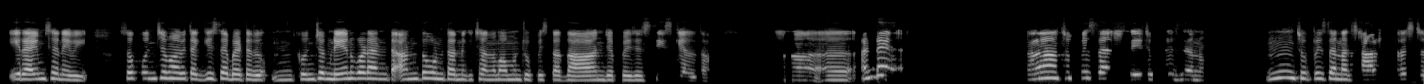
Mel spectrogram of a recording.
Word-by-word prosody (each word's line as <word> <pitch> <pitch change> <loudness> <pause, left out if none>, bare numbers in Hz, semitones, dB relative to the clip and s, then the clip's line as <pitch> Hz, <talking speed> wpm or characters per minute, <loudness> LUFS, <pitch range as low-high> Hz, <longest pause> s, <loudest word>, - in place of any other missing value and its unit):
ఈ - - +7
రైమ్స్ 250 +3 +5
అనేవి. 205 -5 +2 0.4
సో, - - -3
కొంచెం 280 +1 0
అవి 265 -1 0
తగ్గిస్తే 260 +3 +1
బెటర్. 230 -2 +1 0.2
హ్మ్. 210 +2 -9
కొంచెం 240 +3 0
నేను 260 +3 +8
గూడా 275 -1 +5
అంట 245 -1 -4
అంటూ 260 +3 -2
ఉంటాను, 245 -3 +1
నీకు 215 -1 -8
చందమామను 220 0 -2
చూపిస్తా 215 -1 -3
దా! 200 -1 +4 0.2
అని 205 0 -5
చెప్పేసేసి 200 -2 -4
తీసుకెళ్తా. 185 -4 -4 0.9
ఆ! - - -1 0.3
ఆహ్, 205 0 -2 0.2
అంటే 345 +9 +3 1.5
ఆ! - - +2 0.3
చూపిస్తానండి. 285 - -2
చూపిస్తాను. 220 - -10 0.7
హ్మ్. 300 +3 -2
చూపిస్తాను. 270 -2 -2
నాకు 230 -3 -2
చాలా 220 0 +2
ఇంట్రెస్ట్. 240 -2 -8
240 Hz, 140 wpm, -23 LUFS, 215-270 Hz, 1.5 s, నేను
